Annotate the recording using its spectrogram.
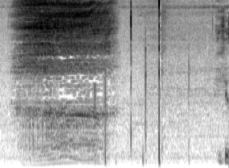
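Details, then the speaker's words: Sleeping person snoring loudly enough to wake the dead: one long, loud, buzzing snore on a breath, then quiet with scattered small clicks; snoring. "this is our felis rescue Lieutenant snoring so lot Wake the Dead he doesn't believe us that we tell him he snores so this is"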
